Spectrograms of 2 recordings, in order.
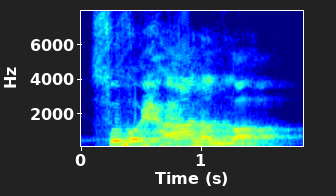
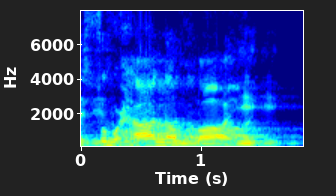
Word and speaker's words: سبحان اللہ: تو دیکھیں، جب سبحان اللہ پڑھ رہے ہیں وہ سین با الف، یہ غلط۔ اصل تلفظ ہے سبحان اللہ، سین با پہ صبح حال زبر ہا، نون لام زبر نل، لام کھڑا زبر لا، حاضر یہ سبحان اللہ، یہ ہے درست تلفظ۔ اب وہ تسبیح پڑھتے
